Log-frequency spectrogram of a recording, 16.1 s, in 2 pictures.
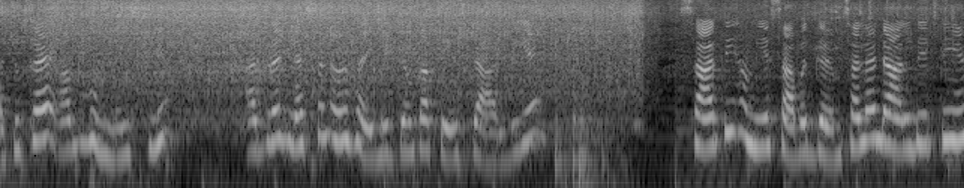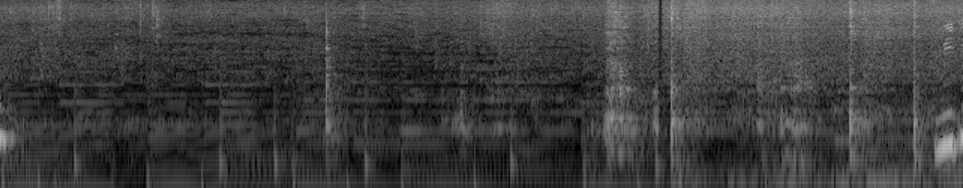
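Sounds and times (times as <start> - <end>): food sizzling in hot oil: 0.0 - 16.0
metal spatula scraping pan: 13.0 - 15.8.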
